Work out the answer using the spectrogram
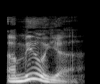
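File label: "amelia", English, British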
